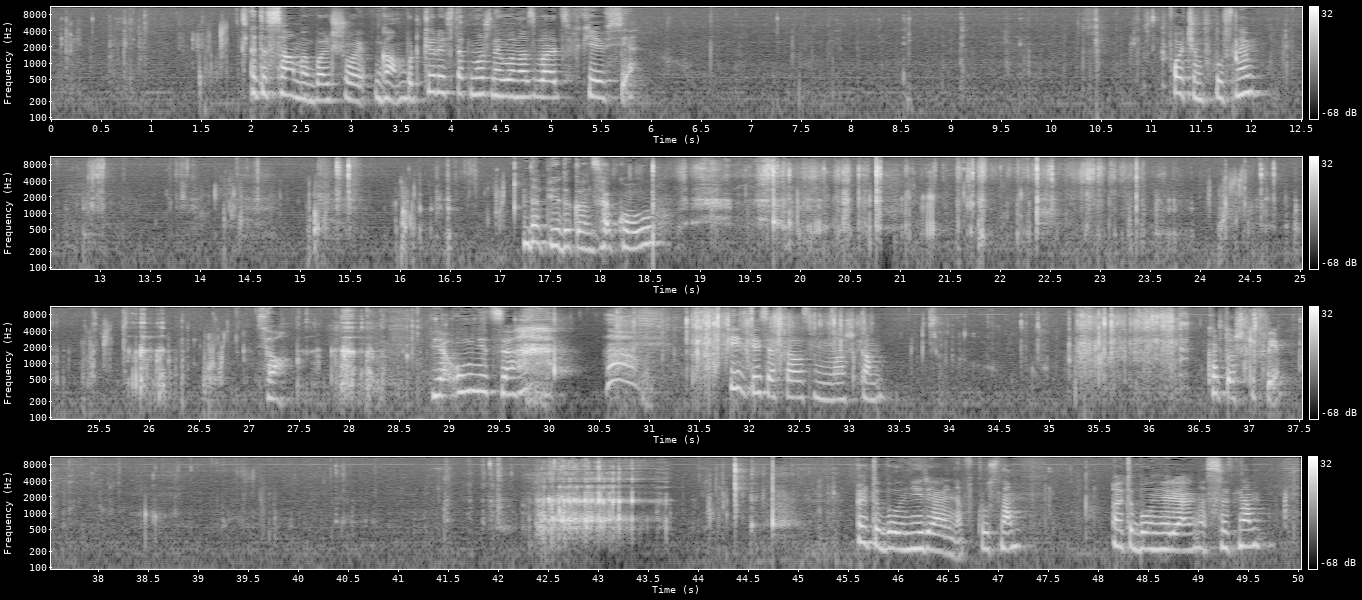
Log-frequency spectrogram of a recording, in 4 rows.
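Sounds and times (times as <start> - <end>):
chewing fries: 0.0 - 2.1, 12.2 - 17.3, 19.0 - 28.8, 31.1 - 45.5
airy slurps: 13.7 - 17.2, 18.8 - 28.8.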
